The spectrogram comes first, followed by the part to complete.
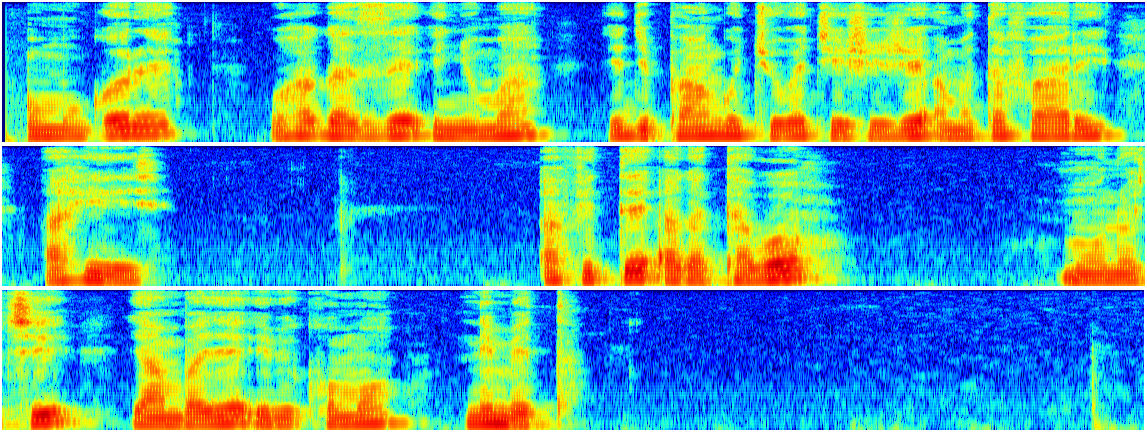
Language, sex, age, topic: Kinyarwanda, male, 25-35, health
